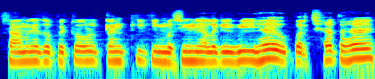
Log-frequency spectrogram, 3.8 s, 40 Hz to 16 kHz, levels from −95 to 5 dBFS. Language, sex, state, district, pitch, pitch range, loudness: Hindi, male, Bihar, Saharsa, 160 Hz, 155-170 Hz, -15 LUFS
